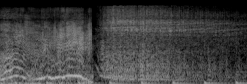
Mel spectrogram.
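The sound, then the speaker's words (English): A zipper on a large helium parade balloon, fitted for easy deflation, is pulled in one long, steady rasp with faint regular ticks, lasting about a second and a half, after a brief wavering tone at the start. “Oh, and in case you wondered, instead of the air hole on a normal balloon, these balloons have zippers attached for easy deflation.”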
